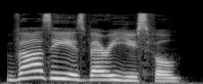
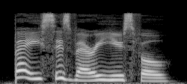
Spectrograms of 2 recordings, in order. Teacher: Bengali speakers often pronounce V as B due to the absence of the V sound in Bengali.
